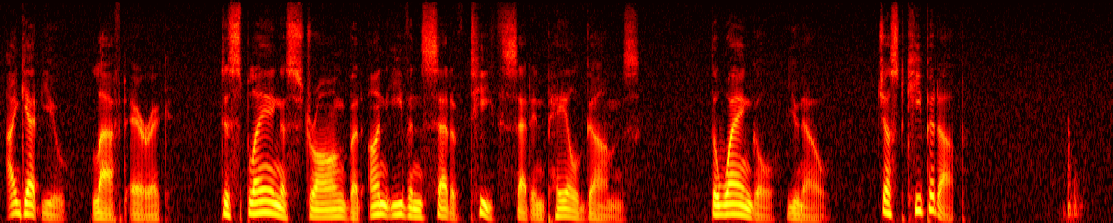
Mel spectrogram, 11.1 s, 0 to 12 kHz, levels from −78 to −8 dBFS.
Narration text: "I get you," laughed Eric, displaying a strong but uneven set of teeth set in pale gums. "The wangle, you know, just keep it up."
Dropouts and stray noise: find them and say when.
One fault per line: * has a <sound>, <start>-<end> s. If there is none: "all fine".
* has a tap, 10.6-10.9 s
